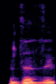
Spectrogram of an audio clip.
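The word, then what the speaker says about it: judge: जज करना, निर्णय करना, तय करना। ठीक है, यहाँ पर JUDG है तो डी यहाँ पर साइलेंट रहेगा।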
